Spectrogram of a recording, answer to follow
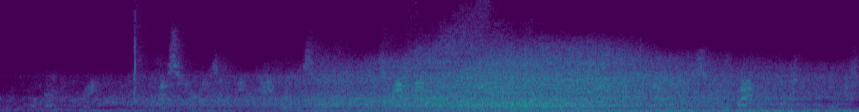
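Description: Vehicle noise from a passing motor vehicle: a steady low engine hum under a hiss that builds gradually to a peak about five seconds in, then eases slightly.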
